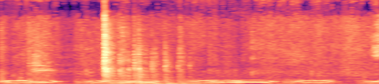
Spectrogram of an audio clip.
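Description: Racing pigeons in a loft cooing in repeated soft, rolling phrases, close by, with a brief clatter partway through and no talking.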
